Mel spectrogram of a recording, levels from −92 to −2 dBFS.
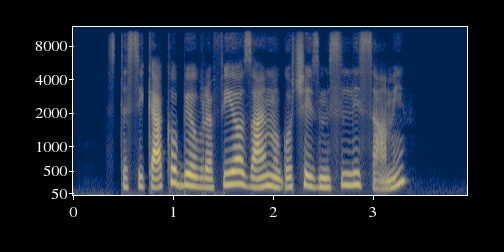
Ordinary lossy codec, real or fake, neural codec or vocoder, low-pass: none; fake; codec, 24 kHz, 0.5 kbps, DualCodec; 10.8 kHz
